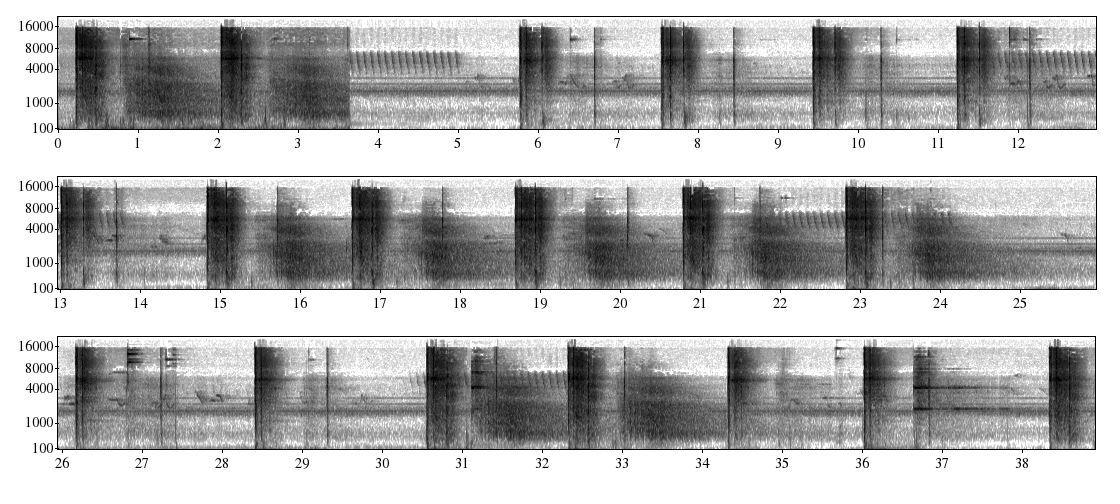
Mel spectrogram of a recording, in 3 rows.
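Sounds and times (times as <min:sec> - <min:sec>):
suppressed gunshots: 0:00.1 - 0:03.7, 0:05.8 - 0:06.4, 0:07.5 - 0:08.1, 0:09.4 - 0:10.4, 0:11.2 - 0:12.3, 0:13.0 - 0:13.8, 0:14.8 - 0:26.9, 0:28.4 - 0:29.0, 0:30.5 - 0:35.2, 0:36.0 - 0:37.0, 0:38.3 - 0:38.9
drawn-out gunshot echo: 0:00.2 - 0:03.7, 0:05.8 - 0:06.4, 0:13.0 - 0:13.7, 0:14.8 - 0:26.8, 0:28.4 - 0:29.0, 0:30.5 - 0:35.2, 0:36.0 - 0:37.4, 0:38.3 - 0:38.9.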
